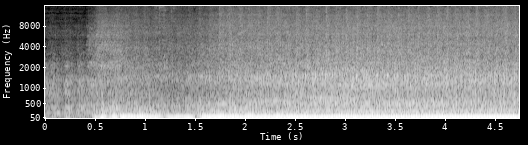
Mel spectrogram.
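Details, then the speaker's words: Porsche 911 engine, recently driven about 300 km to a rally and back: rough idle with a steady ticking, constant hot or cold and unchanged by load or revs; owner suspects excessive valve lash on one valve. "I'm pretty sure because it's not making it any different under load or revs or whatever I'm pretty sure I think it is uh actually the valve lash"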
